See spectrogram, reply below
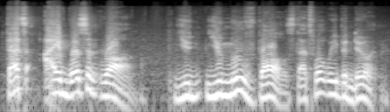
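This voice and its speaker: A man streaming a game live, talking through it in an excitable, competitive way, with sudden gasps and pleading. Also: mid-range voice, husky. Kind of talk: live gameplay commentary.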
